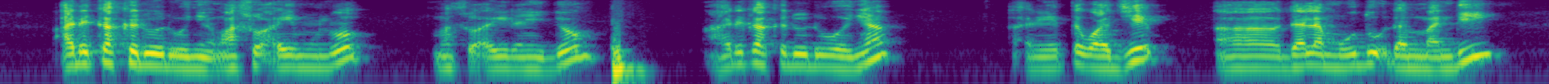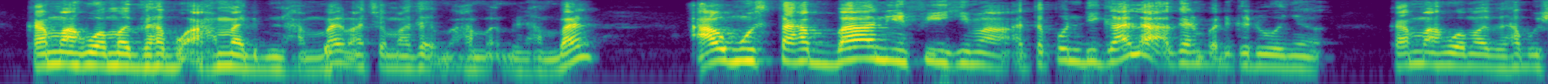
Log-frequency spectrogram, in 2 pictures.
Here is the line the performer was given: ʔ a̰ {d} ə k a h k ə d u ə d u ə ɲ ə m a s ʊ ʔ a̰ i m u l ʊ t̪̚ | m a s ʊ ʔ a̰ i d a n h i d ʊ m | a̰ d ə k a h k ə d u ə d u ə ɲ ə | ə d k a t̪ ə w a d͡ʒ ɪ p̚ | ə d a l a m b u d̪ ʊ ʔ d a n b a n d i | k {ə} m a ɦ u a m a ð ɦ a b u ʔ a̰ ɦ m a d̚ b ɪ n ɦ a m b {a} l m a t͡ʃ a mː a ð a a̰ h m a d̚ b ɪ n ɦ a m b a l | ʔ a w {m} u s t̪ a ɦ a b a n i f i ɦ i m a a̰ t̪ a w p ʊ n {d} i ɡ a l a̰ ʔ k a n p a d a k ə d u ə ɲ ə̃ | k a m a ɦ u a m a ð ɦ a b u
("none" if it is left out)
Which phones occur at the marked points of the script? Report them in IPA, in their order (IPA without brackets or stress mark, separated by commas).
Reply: d, a, a, m, d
